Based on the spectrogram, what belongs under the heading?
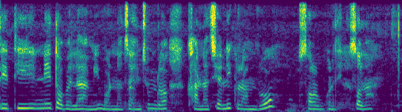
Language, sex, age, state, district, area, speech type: Nepali, female, 18-30, West Bengal, Kalimpong, rural, spontaneous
